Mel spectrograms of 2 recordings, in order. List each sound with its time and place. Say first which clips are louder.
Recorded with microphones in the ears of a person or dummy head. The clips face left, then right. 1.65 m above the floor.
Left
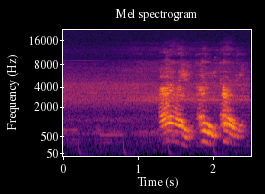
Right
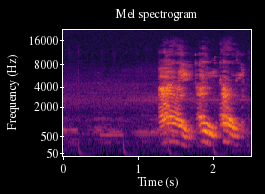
1.3 s a shout: left 3 dB; 50° right (ahead or behind), 2.5 m; by 2.4 s 45° right (ahead or behind), 4 m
